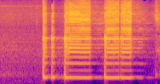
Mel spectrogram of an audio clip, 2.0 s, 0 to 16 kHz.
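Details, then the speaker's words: Rusty Mitsuba horn from a 1965 Honda S600 on a 12 V bench supply, before cleaning, after turning the fine adjustment screw: short, weak, thin buzzing honks that rattle and waver; the horn is lame and vibrating, so it will be disassembled and derusted. "that sounds super lame it also sounds funny it's all vibrating so nothing not works"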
